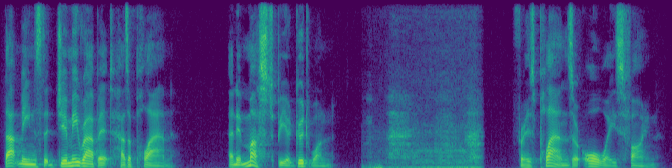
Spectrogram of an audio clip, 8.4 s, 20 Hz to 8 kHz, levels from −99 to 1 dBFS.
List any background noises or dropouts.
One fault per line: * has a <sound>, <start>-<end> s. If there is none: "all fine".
* has a breath, 4.5-6.1 s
